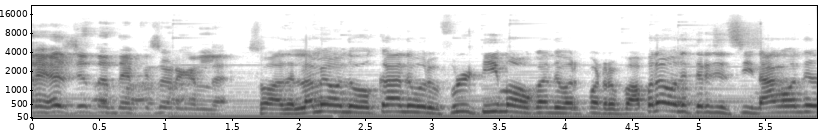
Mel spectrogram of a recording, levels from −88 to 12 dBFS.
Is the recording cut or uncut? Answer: uncut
